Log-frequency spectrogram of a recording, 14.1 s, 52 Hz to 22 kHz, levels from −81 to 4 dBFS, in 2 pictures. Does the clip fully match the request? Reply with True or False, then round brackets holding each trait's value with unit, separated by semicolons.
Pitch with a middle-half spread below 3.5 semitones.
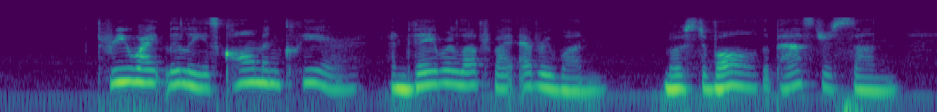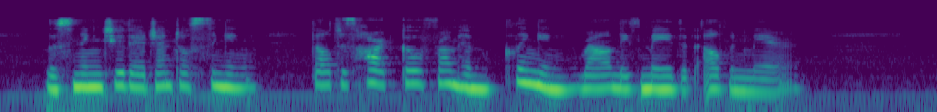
False (3.8 semitones)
